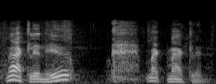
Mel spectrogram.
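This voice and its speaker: A breezy, tough American official from a 1950s radio drama. His pitch swings widely around a middle register, and he talks in blunt, folksy slang. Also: very animated, slow pace, noisy background. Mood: joking, breezy.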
